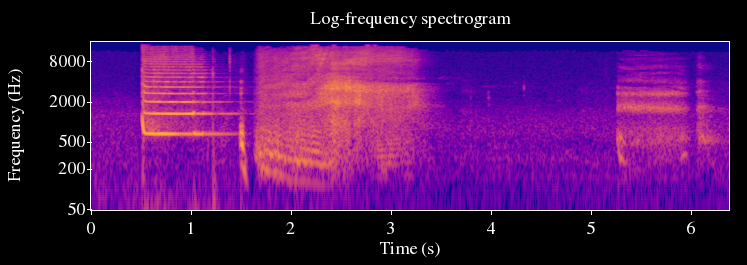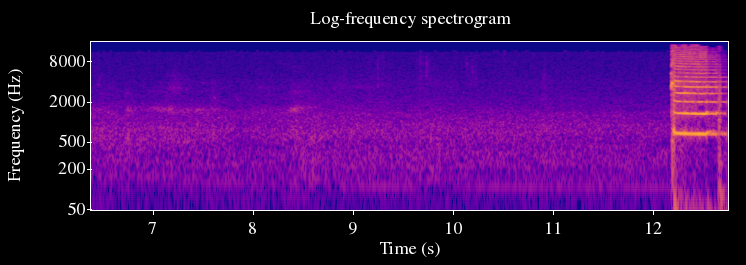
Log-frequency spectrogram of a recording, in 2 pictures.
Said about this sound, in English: Okay, this is called the golf course air horn. When people tee off, when they're coming down with their swing, we're going to blow these air horns.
